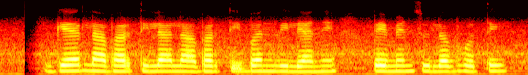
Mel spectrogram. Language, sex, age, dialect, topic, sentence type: Marathi, female, 18-24, Varhadi, banking, statement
